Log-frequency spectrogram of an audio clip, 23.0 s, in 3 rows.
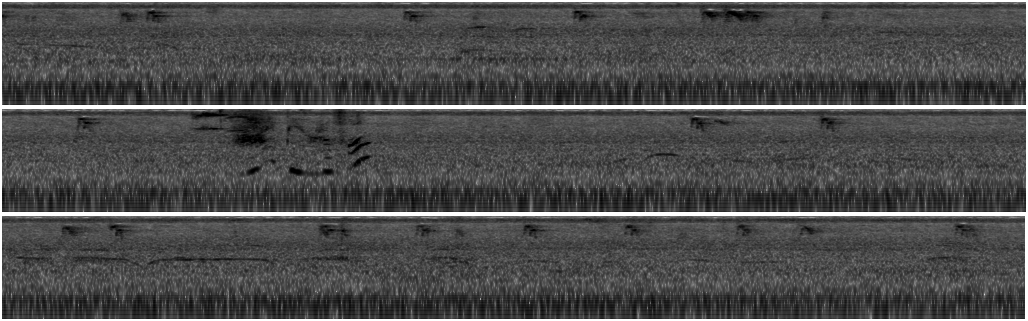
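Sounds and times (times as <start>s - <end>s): small birds chirping: 0.0s - 1.7s, 2.7s - 10.5s, 17.3s - 23.0s
steady low hum: 0.0s - 23.0s.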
